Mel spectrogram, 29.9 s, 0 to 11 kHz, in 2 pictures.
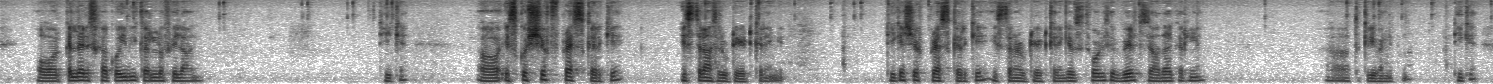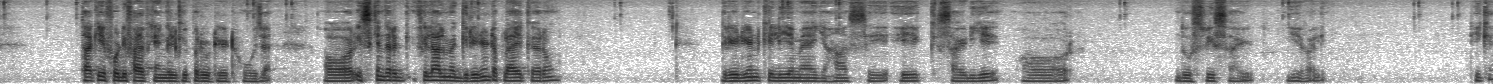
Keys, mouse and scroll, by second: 1.1 click, 7.6 space, 7.7 click, 8.1 space, 8.3 click, 13.7 space, 13.8 click, 17.2 click, 19.7 click.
